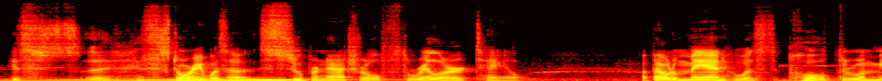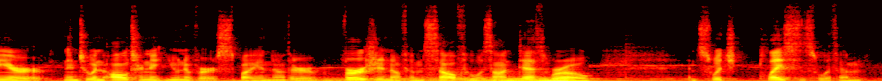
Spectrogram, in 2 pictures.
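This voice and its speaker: A man narrating a first-person horror story in a conversational, somewhat halting way. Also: medium pitch. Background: loud plucked guitar music.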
